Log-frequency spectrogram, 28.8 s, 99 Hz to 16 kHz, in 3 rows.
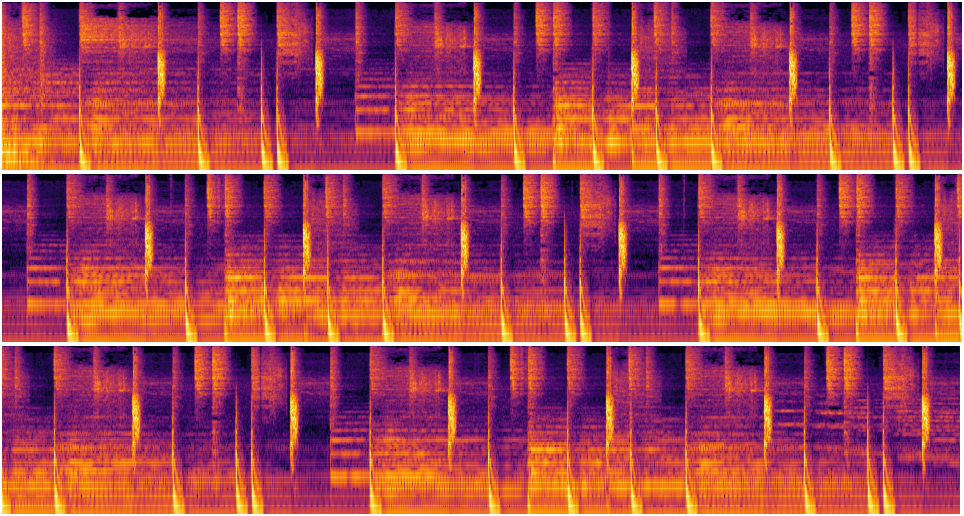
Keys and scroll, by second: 12.6 Delete.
